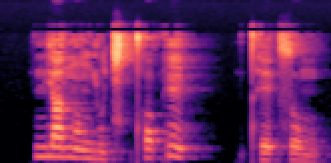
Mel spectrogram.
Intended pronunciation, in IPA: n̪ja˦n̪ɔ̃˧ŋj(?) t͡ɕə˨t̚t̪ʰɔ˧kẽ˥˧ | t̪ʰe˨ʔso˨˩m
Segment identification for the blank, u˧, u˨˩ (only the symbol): u˨˩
